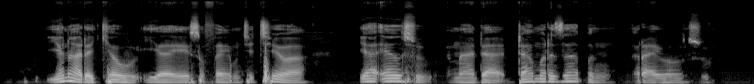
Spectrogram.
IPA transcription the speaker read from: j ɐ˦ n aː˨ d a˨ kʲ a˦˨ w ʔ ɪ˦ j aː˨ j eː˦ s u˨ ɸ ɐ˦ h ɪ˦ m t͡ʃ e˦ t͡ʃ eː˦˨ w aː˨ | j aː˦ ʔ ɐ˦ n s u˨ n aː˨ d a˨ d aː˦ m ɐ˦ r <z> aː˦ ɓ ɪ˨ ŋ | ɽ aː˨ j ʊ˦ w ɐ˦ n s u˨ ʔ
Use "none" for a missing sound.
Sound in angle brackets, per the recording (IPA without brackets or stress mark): z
